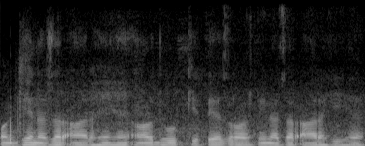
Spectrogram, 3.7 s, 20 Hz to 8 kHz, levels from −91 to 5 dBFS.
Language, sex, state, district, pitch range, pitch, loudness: Hindi, male, Uttar Pradesh, Etah, 100-105 Hz, 105 Hz, -29 LUFS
